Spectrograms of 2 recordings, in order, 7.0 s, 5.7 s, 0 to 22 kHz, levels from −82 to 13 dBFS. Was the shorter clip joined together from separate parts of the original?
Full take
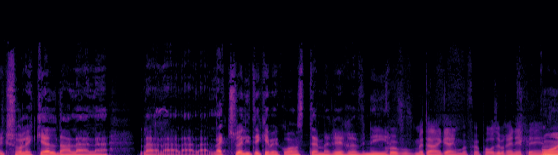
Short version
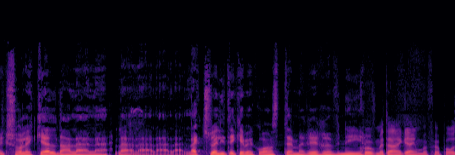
yes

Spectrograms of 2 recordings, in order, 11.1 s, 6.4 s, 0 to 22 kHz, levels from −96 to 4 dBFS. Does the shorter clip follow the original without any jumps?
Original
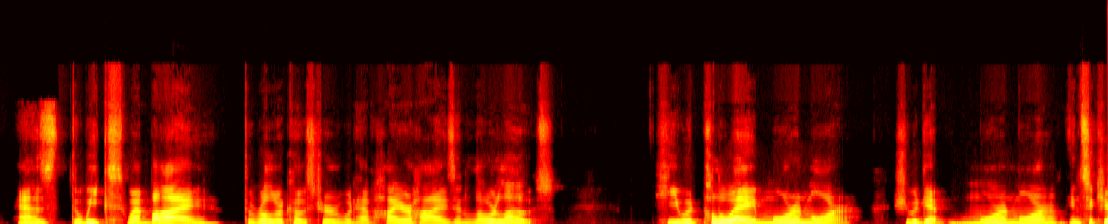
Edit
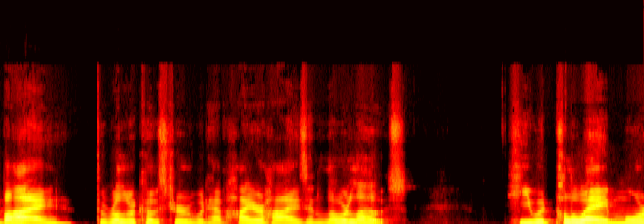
yes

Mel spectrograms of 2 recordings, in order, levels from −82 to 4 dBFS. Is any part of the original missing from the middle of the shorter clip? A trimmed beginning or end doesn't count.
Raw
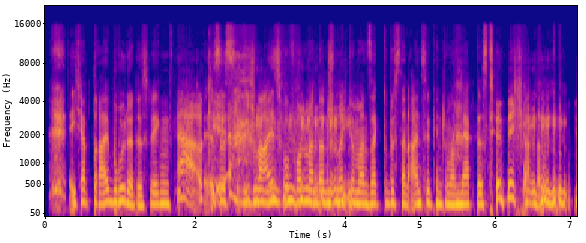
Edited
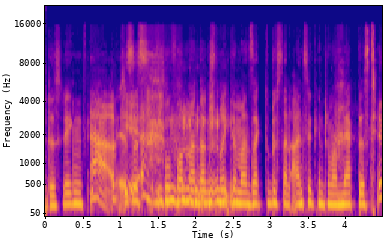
yes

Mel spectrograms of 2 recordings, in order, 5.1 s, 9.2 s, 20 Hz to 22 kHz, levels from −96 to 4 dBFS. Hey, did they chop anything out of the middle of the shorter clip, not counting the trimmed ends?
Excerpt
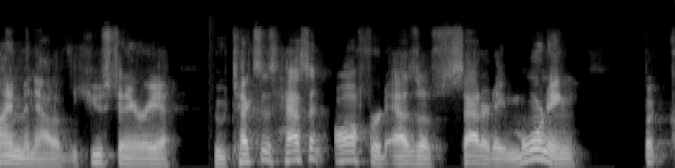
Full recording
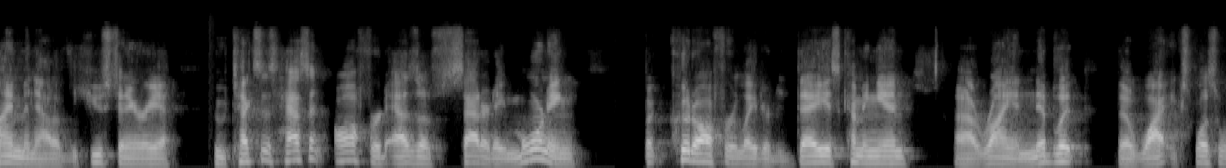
no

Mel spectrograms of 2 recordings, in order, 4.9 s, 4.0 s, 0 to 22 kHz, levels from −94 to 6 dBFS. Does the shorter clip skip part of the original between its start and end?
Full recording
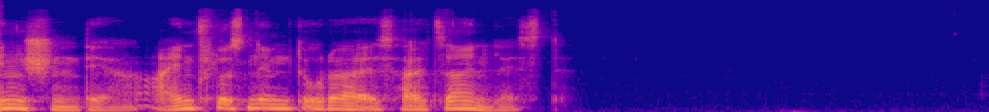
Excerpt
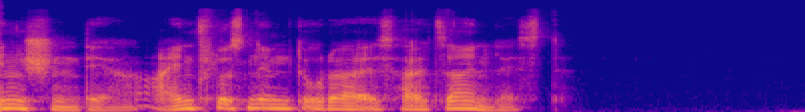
no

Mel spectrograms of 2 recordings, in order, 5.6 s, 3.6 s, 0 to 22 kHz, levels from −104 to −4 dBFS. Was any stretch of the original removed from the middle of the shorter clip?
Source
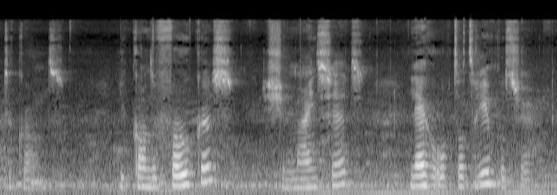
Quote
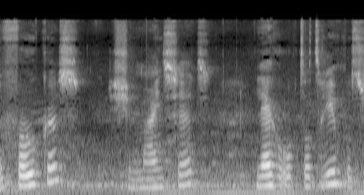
no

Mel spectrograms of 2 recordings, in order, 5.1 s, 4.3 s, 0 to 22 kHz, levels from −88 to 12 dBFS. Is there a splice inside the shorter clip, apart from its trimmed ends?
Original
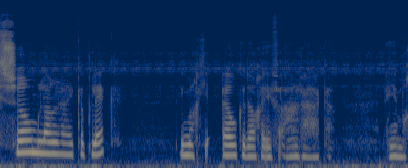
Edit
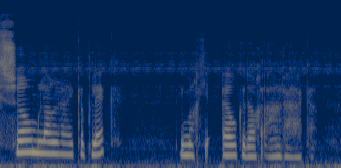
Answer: yes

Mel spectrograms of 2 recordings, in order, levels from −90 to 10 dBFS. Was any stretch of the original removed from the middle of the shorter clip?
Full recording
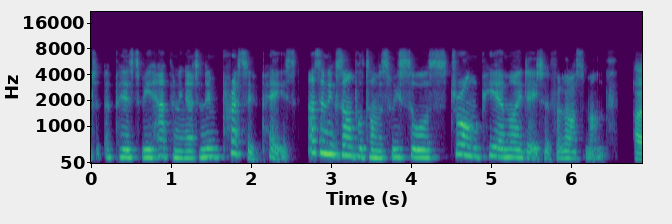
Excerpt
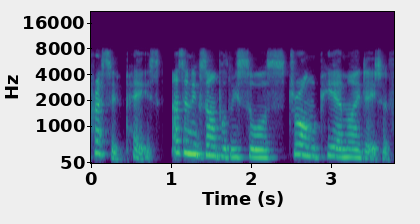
yes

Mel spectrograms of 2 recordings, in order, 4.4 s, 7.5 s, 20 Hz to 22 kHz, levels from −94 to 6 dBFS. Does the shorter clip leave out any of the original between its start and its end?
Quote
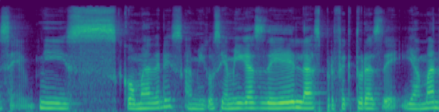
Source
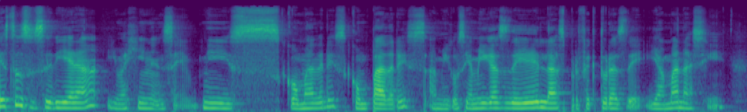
yes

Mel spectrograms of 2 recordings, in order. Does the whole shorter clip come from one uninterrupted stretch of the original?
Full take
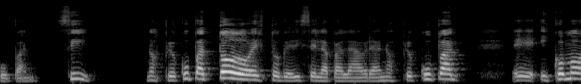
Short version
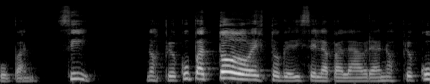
yes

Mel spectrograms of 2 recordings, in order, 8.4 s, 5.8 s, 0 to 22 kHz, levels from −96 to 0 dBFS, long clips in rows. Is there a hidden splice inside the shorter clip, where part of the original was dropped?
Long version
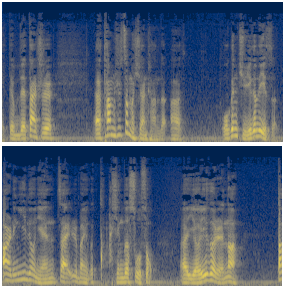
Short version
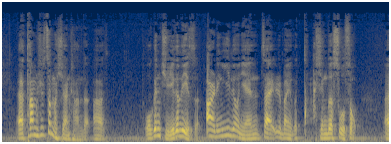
no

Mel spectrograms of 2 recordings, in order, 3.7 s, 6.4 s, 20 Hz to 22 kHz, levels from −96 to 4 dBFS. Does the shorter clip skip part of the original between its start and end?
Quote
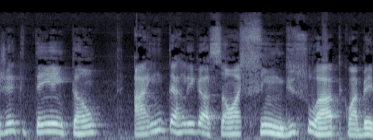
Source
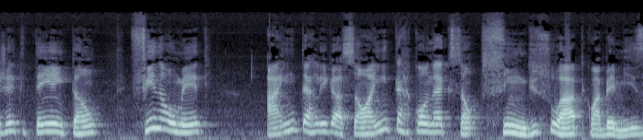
yes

